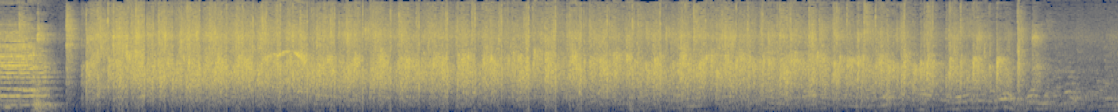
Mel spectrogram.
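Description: An audience claps and applauds loudly.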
